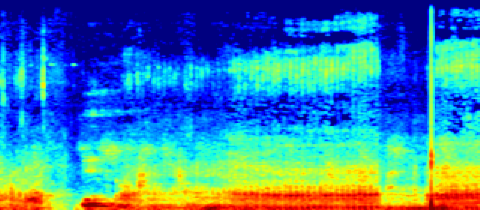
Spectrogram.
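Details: A boxer and a Jack Russell terrier in a tug of war over a penguin toy: a short rising whine, then a steady low rumbling growl, with a person talking over it.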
